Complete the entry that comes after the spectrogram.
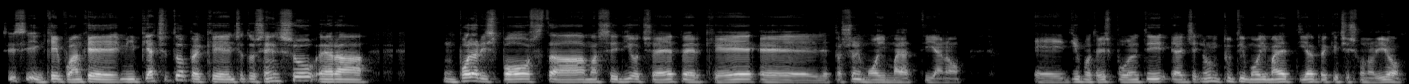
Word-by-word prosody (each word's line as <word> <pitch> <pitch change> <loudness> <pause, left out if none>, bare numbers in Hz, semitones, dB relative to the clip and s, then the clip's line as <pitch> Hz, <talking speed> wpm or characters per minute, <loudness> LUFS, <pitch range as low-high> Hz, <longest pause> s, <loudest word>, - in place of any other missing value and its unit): Sì, - - -7
sì, - - -2
in 110 - -3
che 135 +4 +2
può 120 -2 +1
anche 115 -1 +5
mi 120 0 0
è - - -9
piaciuto 155 - 0
perché 125 -7 -1
in 120 - +3
un 115 - -1
certo 130 +1 -6
senso 160 +8 -1
era 115 -3 +4 0.8
un 120 - -7
po' 155 +8 +6
la 165 - +8
risposta: 120 -4 +3
"Ma 115 0 -4
se 120 +2 -4
Dio 125 +2 -4
c'è 120 0 0
perché, 110 +2 +2
ehm, 105 -4 -1
le 95 0 -11
persone 125 - -5
muoiono 105 -1 -3
in 105 - -10
malattia", 105 -1 -6
no, - - -11 0.6
e 95 0 -7
Dio 120 +2 -6
poteva 110 -1 -6
risponderti: 115 +2 -4
"e 110 - -3
c 110 - -12
non 135 +1 -7
tutti 140 +2 -5
muoion 115 -1 -2
di - - -4
malattia 120 +1 +1
perché 115 -1 -7
ci 110 -1 -9
sono 105 -4 -9
io". 110 +4 -3
115 Hz, 195 wpm, -22 LUFS, 110-125 Hz, 0.8 s, la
